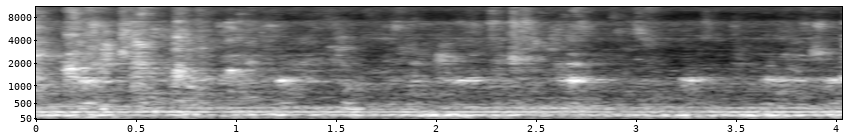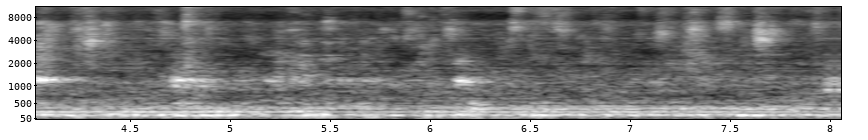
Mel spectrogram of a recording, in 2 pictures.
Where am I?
in a restroom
